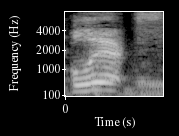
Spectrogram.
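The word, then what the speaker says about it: Blitzø: Uh, are are you okay, Mr. Uh, Blitz? The O is silent.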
